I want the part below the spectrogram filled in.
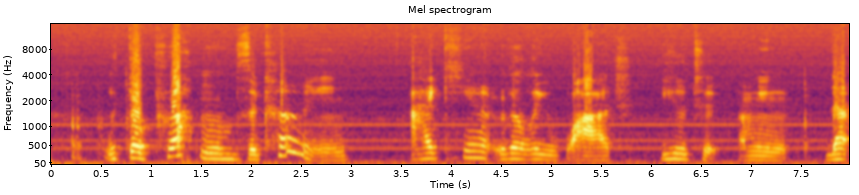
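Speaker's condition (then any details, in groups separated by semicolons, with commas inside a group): Cerebral palsy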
